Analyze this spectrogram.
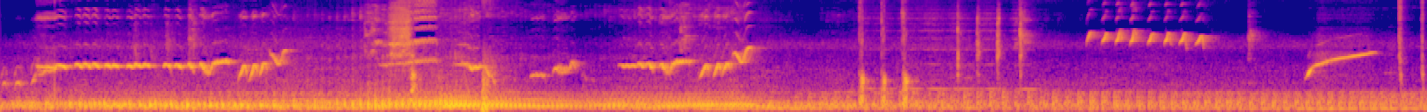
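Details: Male white-rumped shama singing a canary imitation: a run of level whistled notes ending in rising slurs, then sharp clicks, a rapid high trill and a final rising whistle, all over loud low rumbling background noise.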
